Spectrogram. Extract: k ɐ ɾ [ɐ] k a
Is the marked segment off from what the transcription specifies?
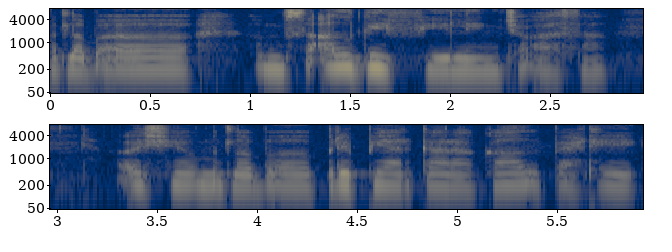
yes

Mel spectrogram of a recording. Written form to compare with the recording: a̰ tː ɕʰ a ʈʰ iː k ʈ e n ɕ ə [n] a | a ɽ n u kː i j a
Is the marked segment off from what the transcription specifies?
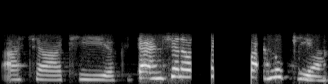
no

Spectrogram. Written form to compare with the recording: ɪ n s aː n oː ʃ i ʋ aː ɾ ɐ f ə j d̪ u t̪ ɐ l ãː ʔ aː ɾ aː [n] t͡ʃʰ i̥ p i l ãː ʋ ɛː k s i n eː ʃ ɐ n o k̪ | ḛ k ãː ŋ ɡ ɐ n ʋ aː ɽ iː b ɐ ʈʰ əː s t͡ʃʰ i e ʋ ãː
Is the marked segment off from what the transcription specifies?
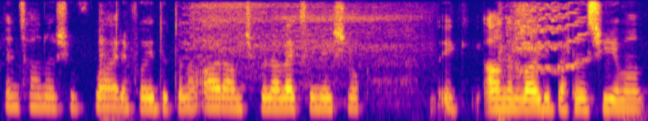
yes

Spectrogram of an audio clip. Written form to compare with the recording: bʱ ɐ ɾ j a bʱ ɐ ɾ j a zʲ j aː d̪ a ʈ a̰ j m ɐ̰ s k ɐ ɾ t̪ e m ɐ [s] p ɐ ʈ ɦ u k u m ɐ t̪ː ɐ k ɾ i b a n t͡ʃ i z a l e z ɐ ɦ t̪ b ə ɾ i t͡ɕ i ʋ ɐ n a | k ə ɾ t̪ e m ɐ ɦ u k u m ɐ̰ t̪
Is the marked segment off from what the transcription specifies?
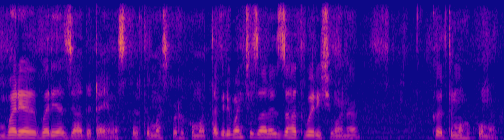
no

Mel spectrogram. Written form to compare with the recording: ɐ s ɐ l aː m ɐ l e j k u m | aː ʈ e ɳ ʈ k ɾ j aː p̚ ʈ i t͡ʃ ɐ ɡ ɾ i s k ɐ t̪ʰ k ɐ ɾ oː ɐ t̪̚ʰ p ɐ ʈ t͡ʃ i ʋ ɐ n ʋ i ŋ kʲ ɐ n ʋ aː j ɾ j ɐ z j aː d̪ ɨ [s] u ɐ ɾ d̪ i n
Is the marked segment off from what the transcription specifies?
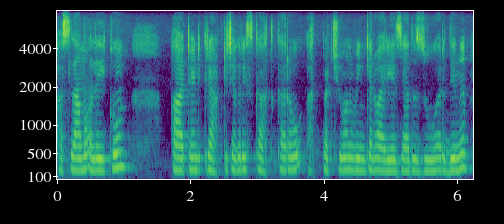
yes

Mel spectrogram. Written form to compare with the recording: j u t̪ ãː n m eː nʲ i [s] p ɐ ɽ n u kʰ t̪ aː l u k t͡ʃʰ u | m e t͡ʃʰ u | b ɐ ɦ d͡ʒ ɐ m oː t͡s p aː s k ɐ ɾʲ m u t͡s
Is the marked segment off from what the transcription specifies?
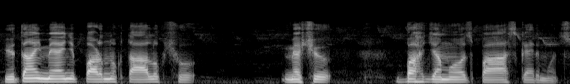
yes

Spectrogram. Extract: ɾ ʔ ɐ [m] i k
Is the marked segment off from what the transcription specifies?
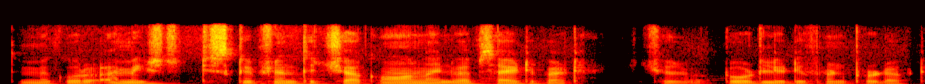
no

